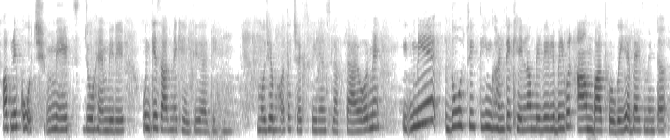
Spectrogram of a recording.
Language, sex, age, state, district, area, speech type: Hindi, female, 18-30, Uttar Pradesh, Ghazipur, urban, spontaneous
